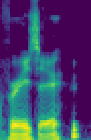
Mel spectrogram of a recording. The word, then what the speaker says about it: Fraser: That's how his name's pronounced, man. I don't know what to tell you. I listened to episode 7 of the Scrubs podcast, and he says his name is pronounced Fraser.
